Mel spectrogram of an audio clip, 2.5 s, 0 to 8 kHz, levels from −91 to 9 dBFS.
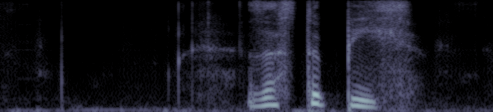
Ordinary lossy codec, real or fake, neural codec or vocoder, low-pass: none; fake; codec, 16 kHz, 2 kbps, X-Codec, HuBERT features, trained on LibriSpeech; none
